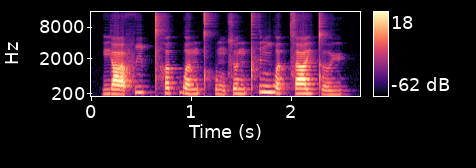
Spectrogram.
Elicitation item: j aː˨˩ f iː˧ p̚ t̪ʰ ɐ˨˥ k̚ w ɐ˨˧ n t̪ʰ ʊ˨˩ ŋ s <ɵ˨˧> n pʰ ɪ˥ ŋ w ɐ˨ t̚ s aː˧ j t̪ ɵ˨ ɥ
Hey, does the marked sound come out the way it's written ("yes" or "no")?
no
